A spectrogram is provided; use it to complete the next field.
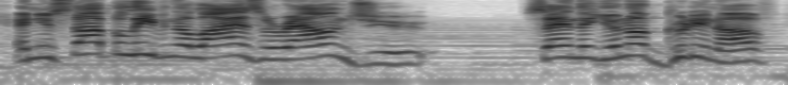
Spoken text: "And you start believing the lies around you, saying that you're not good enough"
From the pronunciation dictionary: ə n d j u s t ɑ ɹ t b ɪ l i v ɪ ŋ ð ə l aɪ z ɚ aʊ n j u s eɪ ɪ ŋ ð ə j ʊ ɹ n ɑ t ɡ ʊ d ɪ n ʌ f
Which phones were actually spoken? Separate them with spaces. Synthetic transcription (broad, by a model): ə n j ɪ s t ɑ ɹ t b ɪ l i v ɪ ŋ ð ə l aɪ z ɚ aʊ n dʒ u s eɪ ɪ ŋ ð ə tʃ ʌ ɹ n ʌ t ɡ ʊ d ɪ n ʌ f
